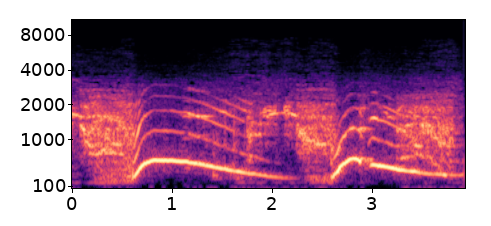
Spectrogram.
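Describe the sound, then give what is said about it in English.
A squeaky door swings twice, each time giving a loud, drawn-out creaking squeal that jumps up in pitch and then slowly slides back down, with no voices. “Squeaky door.”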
